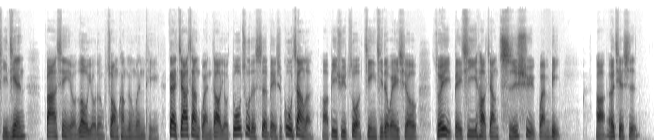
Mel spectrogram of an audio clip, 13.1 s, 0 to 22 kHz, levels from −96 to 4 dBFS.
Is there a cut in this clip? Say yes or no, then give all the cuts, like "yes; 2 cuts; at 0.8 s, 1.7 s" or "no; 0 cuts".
yes; 1 cut; at 3.3 s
